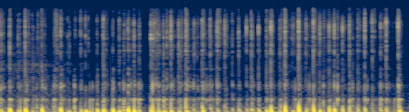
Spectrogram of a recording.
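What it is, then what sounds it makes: Paper cup. A small, empty white paper cup is held sideways while fingertips tap and scratch along its hollow wall. The result is a fast, continuous run of soft, dull taps with faint scratchy texture between them, deep in tone with little brightness. There is a brief pause near the middle.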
